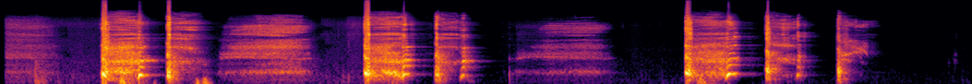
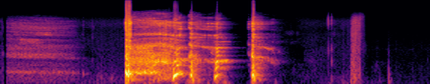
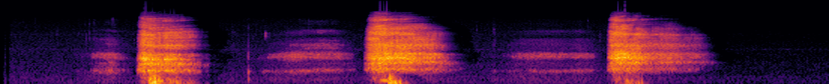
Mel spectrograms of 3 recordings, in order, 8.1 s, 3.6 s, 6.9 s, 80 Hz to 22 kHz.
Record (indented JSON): {
  "three_cough_length": "8.1 s",
  "three_cough_amplitude": 32768,
  "three_cough_signal_mean_std_ratio": 0.32,
  "cough_length": "3.6 s",
  "cough_amplitude": 32768,
  "cough_signal_mean_std_ratio": 0.32,
  "exhalation_length": "6.9 s",
  "exhalation_amplitude": 30459,
  "exhalation_signal_mean_std_ratio": 0.37,
  "survey_phase": "beta (2021-08-13 to 2022-03-07)",
  "age": "45-64",
  "gender": "Female",
  "wearing_mask": "No",
  "symptom_cough_any": true,
  "symptom_new_continuous_cough": true,
  "symptom_shortness_of_breath": true,
  "symptom_fatigue": true,
  "symptom_headache": true,
  "symptom_change_to_sense_of_smell_or_taste": true,
  "symptom_loss_of_taste": true,
  "symptom_onset": "3 days",
  "smoker_status": "Ex-smoker",
  "respiratory_condition_asthma": false,
  "respiratory_condition_other": false,
  "recruitment_source": "Test and Trace",
  "submission_delay": "1 day",
  "covid_test_result": "Positive",
  "covid_test_method": "ePCR"
}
